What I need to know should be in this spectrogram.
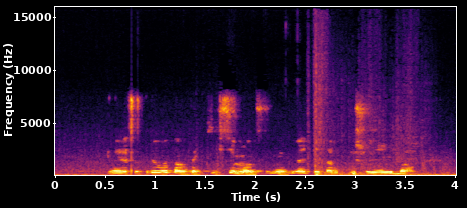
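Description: A tank gun fires with a sharp bang.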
